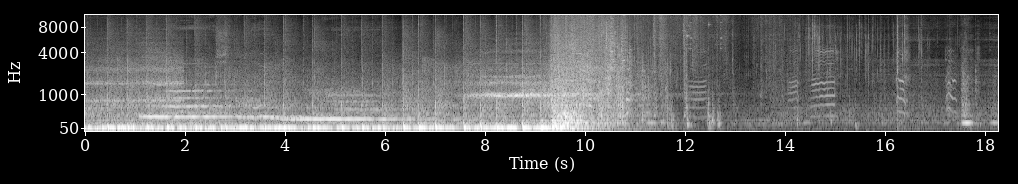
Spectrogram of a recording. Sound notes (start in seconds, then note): 14.0 whimpering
